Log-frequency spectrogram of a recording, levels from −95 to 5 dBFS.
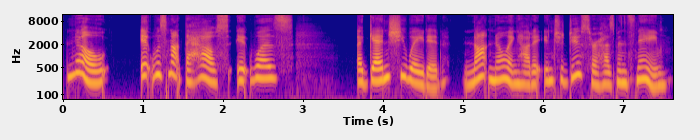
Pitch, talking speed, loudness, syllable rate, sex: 240 Hz, 140 wpm, -19 LUFS, 4.5 syllables/s, female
